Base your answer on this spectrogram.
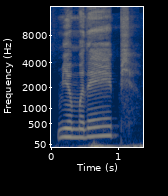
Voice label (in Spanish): obedecer, Mixe, Mujer; INALI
